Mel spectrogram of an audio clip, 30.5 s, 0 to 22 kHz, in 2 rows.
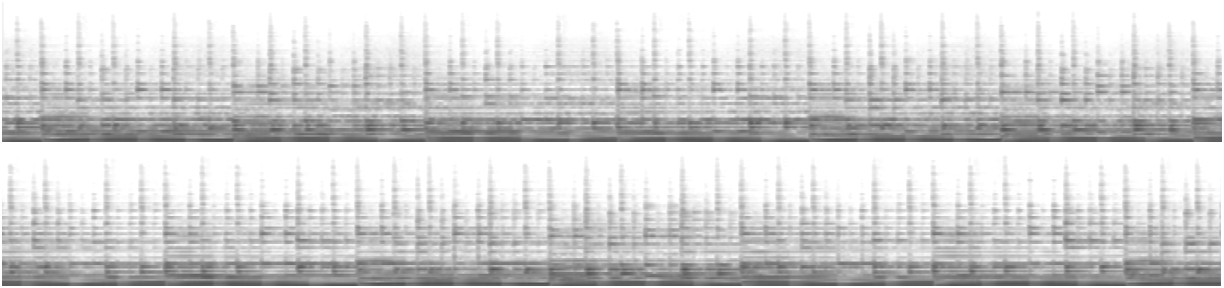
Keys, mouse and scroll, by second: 5.2 click, 6.0 Tab, 11.8 alt+click, 14.2 alt+shift+click, 20.3 alt+shift+click, 27.2 alt+shift+click.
